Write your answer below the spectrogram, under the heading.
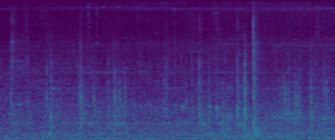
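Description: Small narrow-gauge saddle-tank steam locomotive close by, giving irregular light metallic clanks and knocks over a low steady hum, with one sharper knock about three-quarters of the way through.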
